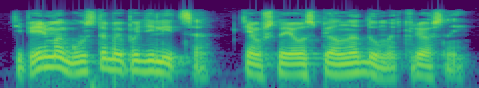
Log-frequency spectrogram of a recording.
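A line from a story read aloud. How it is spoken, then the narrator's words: Plain. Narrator (Russian): ответил Николай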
